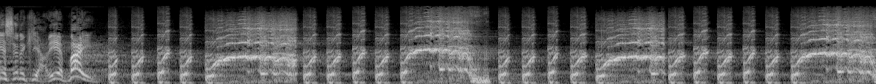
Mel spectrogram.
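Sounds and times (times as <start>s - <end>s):
speech: 0.0s - 1.3s
horse neighing: 2.0s - 8.7s.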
